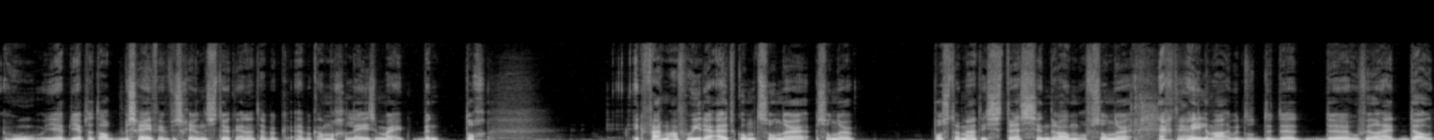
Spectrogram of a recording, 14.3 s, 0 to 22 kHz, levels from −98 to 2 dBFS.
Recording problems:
none

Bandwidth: 15 kHz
